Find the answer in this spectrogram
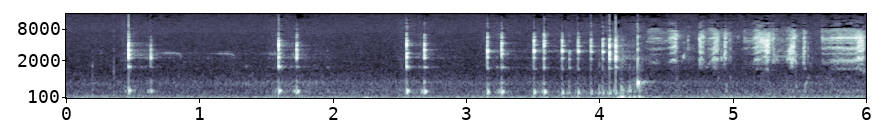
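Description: Bird calls: short, sharp notes, a few spaced apart at first, then a fast run of chattering notes from about four and a half seconds in. A low, steady rumble sits underneath.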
